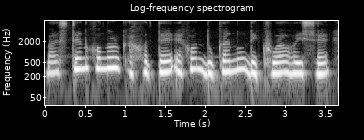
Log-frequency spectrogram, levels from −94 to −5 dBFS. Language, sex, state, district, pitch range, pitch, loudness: Assamese, female, Assam, Kamrup Metropolitan, 250-320 Hz, 270 Hz, -14 LUFS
